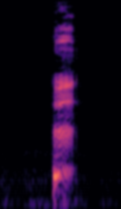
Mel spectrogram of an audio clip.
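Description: A single sharp, abrupt voiced gulp, brief and forceful; a hiccup.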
